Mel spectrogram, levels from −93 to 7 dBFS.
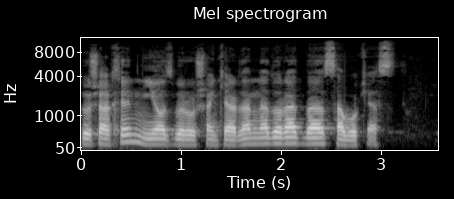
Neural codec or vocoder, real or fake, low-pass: none; real; 10.8 kHz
